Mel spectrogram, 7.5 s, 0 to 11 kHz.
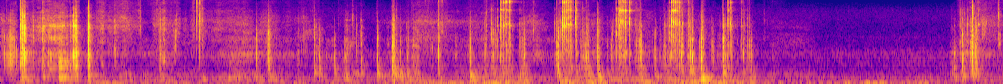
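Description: A ratchet with a 10mm socket tightens a fastener while a car headlight is changed. Rapid bursts of close mechanical clicking come in quick strokes with short pauses and no talking.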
